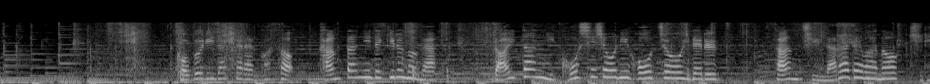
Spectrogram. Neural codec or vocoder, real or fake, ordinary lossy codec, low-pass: none; real; none; 7.2 kHz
